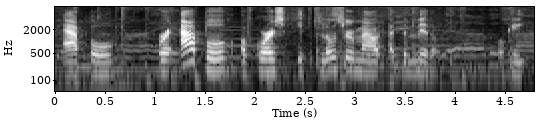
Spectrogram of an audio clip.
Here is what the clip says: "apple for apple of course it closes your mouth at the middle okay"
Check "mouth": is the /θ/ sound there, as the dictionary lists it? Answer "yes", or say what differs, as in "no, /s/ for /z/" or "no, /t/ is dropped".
no, /t/ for /θ/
